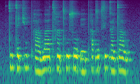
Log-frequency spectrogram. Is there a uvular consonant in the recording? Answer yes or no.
no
